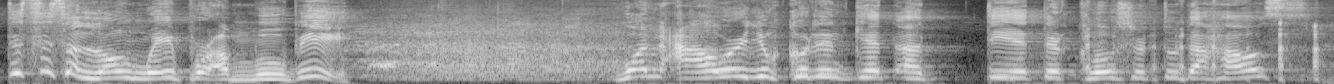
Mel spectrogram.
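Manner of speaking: high-pitched put-on voice of a complaining mother; imitated mom. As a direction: grumble as your mom behind the wheel. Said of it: "She's like".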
